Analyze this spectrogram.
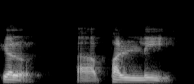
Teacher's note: It has to be pronounced with the tip of the tongue curling back and touching the middle area of the roof of your mouth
